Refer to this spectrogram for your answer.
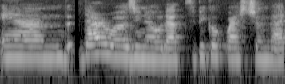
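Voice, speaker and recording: In a Hungarian accent, a woman of medium pitch speaks at a fairly slow pace with monotone, flat intonation. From southern Hungary. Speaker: student vlogger. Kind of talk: casual storytelling vlog. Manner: halting.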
